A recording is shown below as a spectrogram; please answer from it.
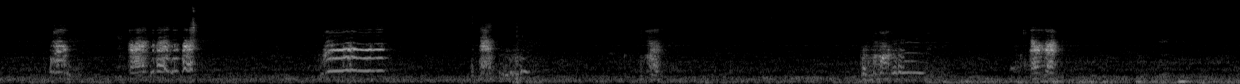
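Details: Pet house cat chattering at home, sounding as if talking: short, scattered chirping and clicking bursts, some with a clear tonal note, separated by pauses of one to two seconds over a low indoor hum.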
